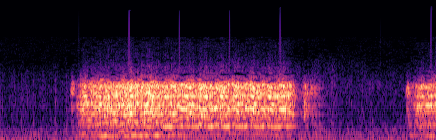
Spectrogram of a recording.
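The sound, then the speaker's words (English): A car engine churns as someone tries to start it: a steady, loud grinding whir with faint regular ticks, a brief pause, then the cranking kicks in again. No voices. “Go ahead, start it.”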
